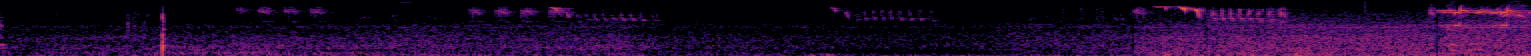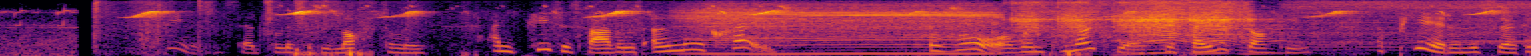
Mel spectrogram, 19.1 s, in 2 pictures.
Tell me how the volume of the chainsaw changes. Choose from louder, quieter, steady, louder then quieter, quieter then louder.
quieter.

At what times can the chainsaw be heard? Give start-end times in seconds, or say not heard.
13.7-19.1.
